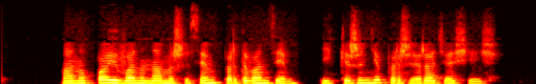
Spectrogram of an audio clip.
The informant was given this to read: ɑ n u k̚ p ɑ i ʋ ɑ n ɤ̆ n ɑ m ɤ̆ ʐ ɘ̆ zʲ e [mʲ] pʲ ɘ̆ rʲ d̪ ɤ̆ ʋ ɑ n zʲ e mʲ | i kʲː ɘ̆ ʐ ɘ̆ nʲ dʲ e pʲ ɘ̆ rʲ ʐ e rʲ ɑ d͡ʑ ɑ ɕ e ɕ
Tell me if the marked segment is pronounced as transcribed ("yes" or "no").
yes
